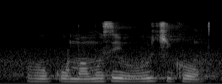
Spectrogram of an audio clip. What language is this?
Venda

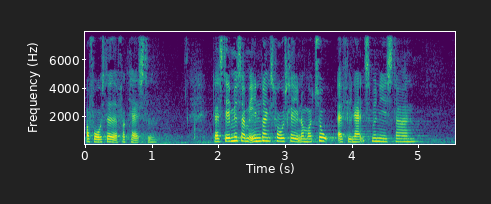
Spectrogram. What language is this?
Danish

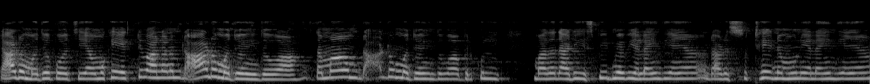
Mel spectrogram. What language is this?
Sindhi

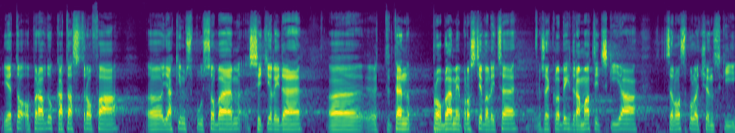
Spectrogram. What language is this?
Czech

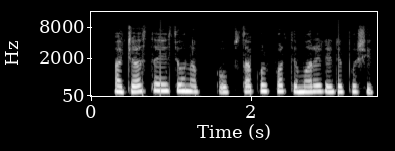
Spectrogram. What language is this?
Romanian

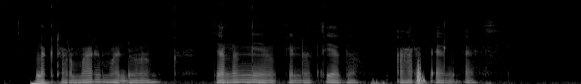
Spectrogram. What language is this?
Luo (Kenya and Tanzania)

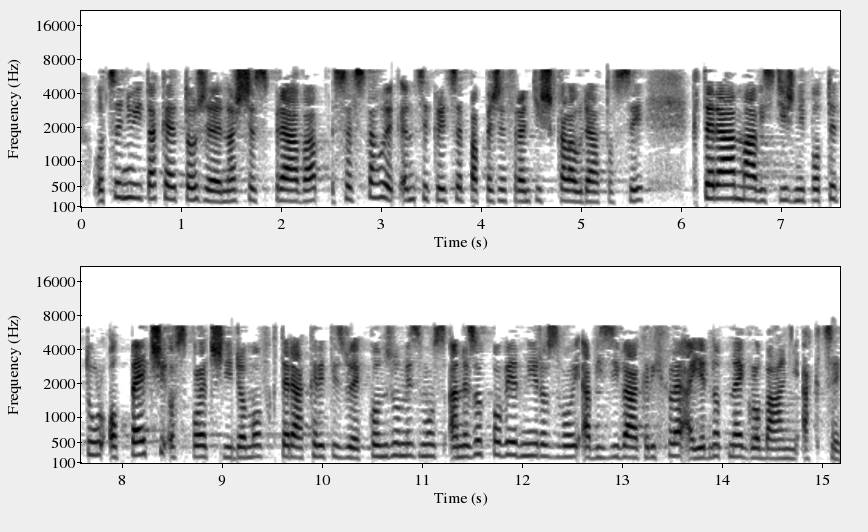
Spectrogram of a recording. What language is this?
Czech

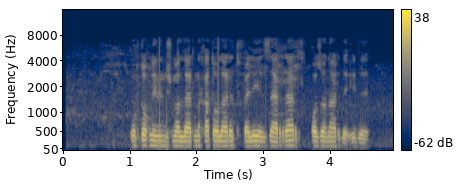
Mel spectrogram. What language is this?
Uzbek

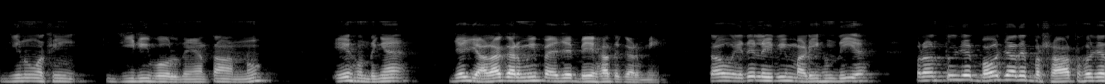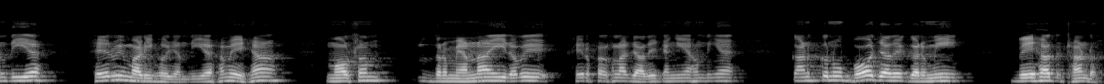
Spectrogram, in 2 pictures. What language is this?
Punjabi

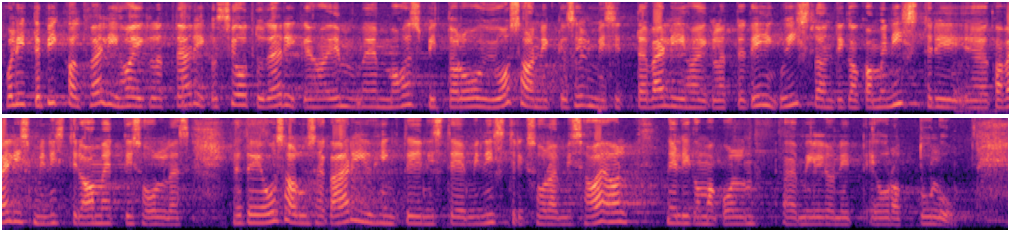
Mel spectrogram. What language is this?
Estonian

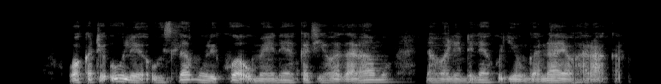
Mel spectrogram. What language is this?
Swahili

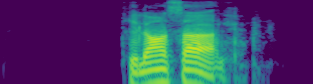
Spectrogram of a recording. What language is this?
Gawri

